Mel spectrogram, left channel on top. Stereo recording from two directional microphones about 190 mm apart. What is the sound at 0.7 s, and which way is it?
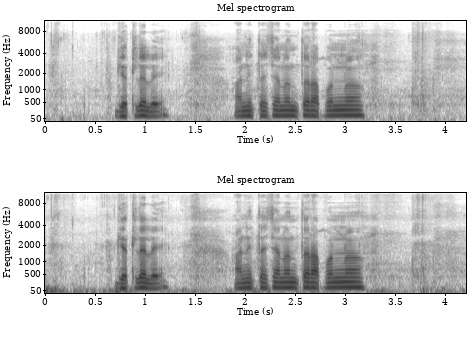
Speech, centre (ahead or behind).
